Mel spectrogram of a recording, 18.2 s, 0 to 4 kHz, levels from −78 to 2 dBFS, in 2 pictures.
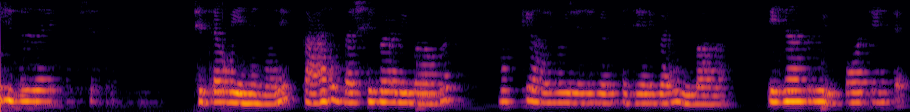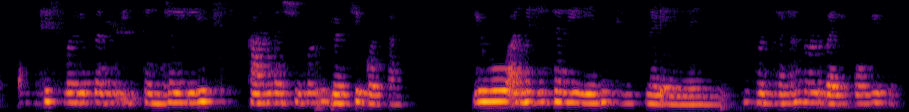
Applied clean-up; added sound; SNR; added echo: neural mask model DeepFilterNet 3.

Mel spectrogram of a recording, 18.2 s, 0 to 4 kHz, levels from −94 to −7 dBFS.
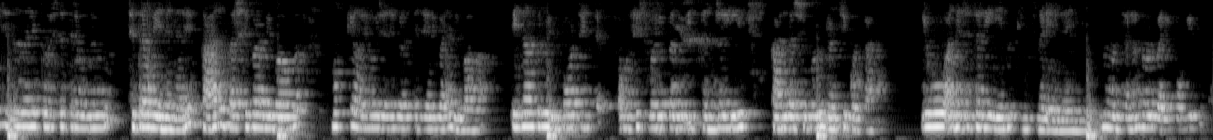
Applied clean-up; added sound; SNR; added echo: classical method WPE with log-MMSE.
